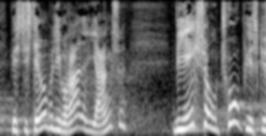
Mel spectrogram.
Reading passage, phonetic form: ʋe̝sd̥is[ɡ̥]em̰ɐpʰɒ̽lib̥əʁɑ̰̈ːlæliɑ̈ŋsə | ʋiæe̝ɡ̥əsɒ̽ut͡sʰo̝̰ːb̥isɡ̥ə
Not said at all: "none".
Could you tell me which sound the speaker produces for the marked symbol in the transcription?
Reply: d̥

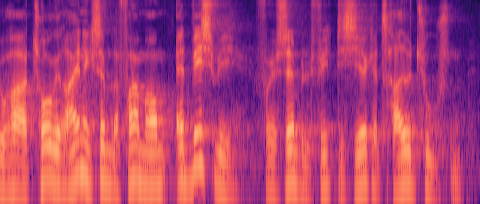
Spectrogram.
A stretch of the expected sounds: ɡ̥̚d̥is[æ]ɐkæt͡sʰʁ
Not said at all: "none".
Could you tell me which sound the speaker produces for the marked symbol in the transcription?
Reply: i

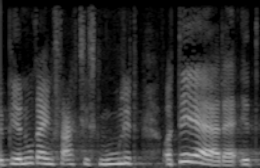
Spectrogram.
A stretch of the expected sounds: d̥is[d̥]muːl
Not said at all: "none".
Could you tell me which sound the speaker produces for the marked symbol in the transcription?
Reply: ɡ̥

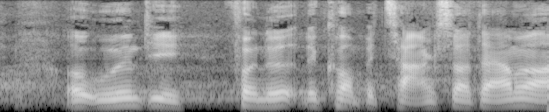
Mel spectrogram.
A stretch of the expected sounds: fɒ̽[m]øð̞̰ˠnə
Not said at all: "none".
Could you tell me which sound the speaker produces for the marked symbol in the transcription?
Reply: n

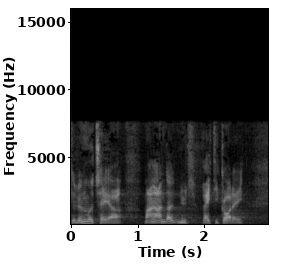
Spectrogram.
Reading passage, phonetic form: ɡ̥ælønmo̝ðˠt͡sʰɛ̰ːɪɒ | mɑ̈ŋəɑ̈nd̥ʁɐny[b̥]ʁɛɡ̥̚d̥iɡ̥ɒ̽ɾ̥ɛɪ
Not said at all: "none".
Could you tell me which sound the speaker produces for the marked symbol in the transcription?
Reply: d̥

